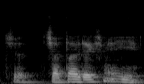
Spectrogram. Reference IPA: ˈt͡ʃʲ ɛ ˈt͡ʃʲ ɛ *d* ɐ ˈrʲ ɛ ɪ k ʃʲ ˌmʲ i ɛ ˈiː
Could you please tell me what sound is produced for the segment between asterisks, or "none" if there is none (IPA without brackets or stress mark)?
t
